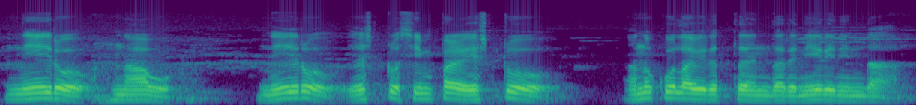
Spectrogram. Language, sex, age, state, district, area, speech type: Kannada, male, 30-45, Karnataka, Bangalore Urban, urban, spontaneous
